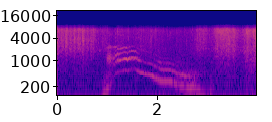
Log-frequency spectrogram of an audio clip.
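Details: Enraged female house cat in Kitchener, Ontario, Canada, which would not leave the bed during painting work; one long yowl that rises sharply, then slides down slowly for about two seconds, over constant hiss.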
